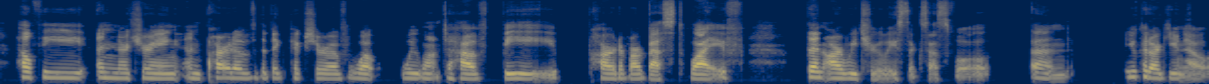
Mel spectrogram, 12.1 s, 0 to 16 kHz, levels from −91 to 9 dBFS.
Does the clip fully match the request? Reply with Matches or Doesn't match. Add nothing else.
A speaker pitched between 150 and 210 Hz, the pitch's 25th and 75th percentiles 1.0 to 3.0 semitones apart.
Matches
